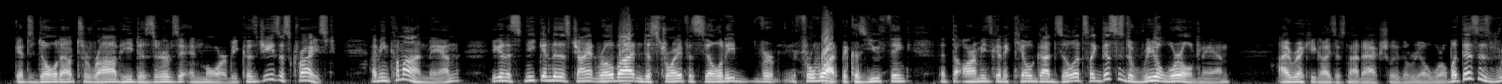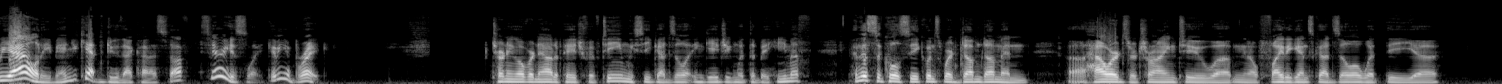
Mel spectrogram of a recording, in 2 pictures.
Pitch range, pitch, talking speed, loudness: 105-145 Hz, 120 Hz, 220 wpm, -15 LUFS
